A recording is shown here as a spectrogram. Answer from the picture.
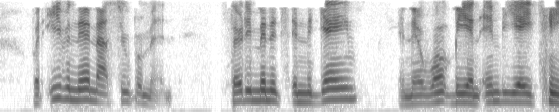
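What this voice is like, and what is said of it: Usual voice. Nothing is said of it.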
